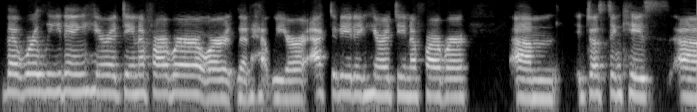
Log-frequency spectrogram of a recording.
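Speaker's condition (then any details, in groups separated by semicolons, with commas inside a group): No condition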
